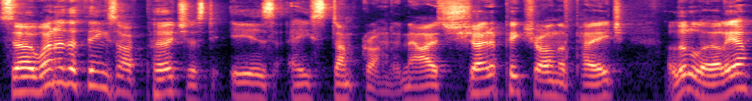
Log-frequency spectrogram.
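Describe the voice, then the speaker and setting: With an Australian accent, the speaker moves at a moderate pace while the pitch swings very widely. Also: man. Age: 60s. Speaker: YouTuber, DIY homeowner. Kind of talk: casual vlog tutorial.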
